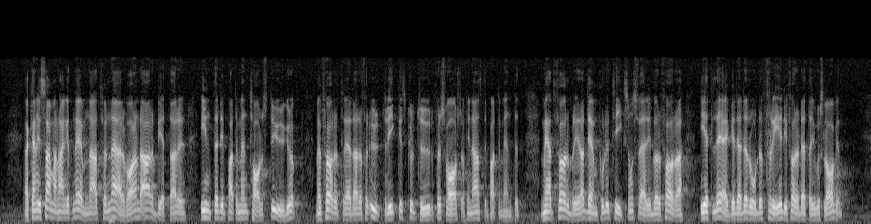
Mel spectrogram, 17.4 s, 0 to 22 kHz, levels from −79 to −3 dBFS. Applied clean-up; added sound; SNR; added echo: none; none; none; none.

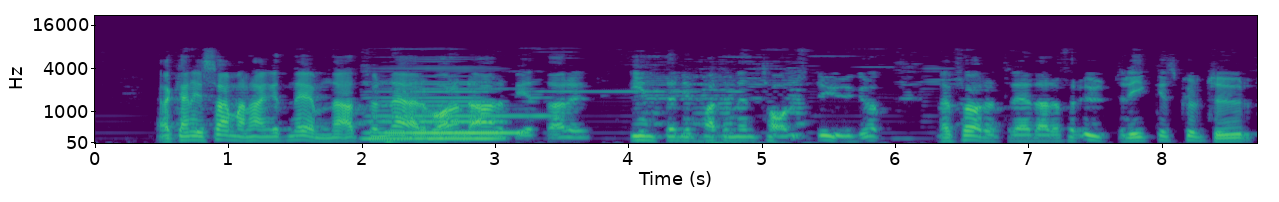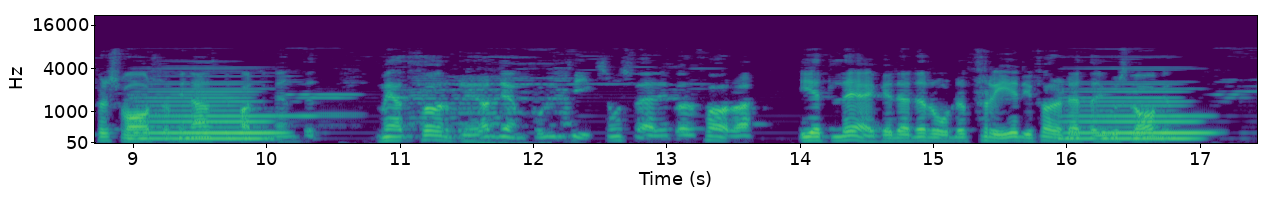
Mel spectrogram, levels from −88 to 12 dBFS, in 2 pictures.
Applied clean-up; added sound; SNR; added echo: classical method Wiener filter.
